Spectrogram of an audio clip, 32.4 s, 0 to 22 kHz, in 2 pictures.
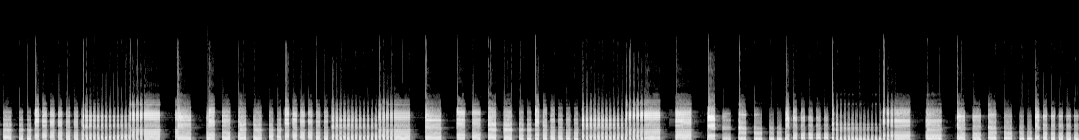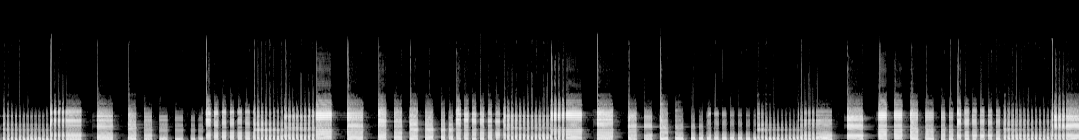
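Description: Electric guitar chords played through a Lightfoot Labs Goatkeeper 3 analog tremolo/sequencer pedal. The sound is chopped on and off abruptly in a stuttering rhythmic pattern, with short silent gaps between held chord pulses.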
